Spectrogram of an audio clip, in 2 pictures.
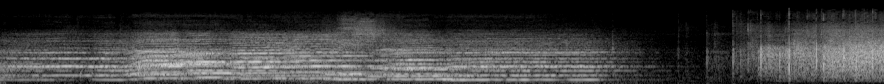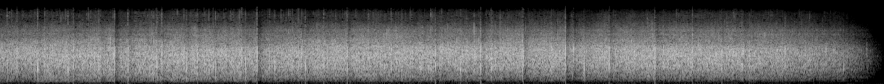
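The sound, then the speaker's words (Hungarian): The Prohászka school student choir sings a sustained harmonious phrase of a song tied to veneration of the Virgin Mary in a cathedral, fading out, followed by a loud, steady burst of audience applause lasting about ten seconds before stopping abruptly. “A diákok a szűzanya tisztelethez köthető énekeket, kórusműveket adtak elő, amelyet a közönség nagy tapssal köszönt meg.”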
